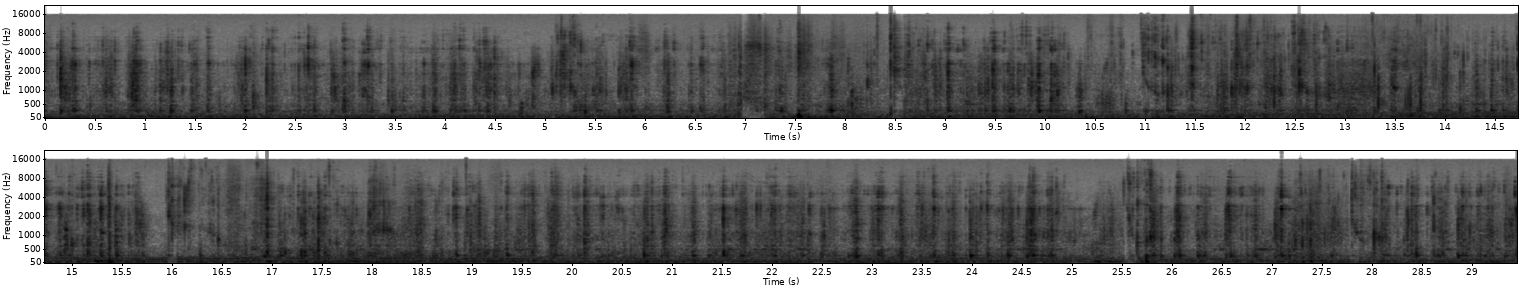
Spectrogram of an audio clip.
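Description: Close-miked chewing and biting of convenience-store lunchbox food (rice and side dishes), with wet mouth sounds and small clicks as wooden chopsticks pick at the plastic tray.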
